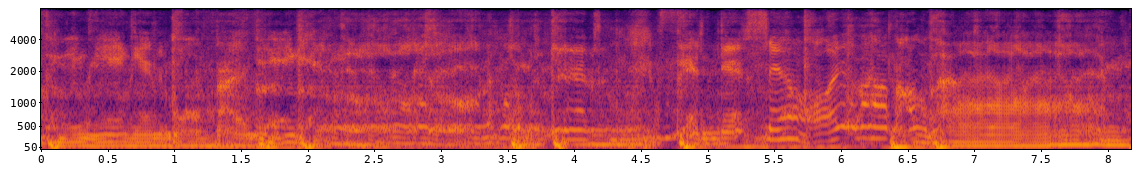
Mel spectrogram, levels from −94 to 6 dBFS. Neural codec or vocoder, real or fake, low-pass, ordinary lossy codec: codec, 16 kHz, 4 kbps, X-Codec, HuBERT features, trained on LibriSpeech; fake; none; none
